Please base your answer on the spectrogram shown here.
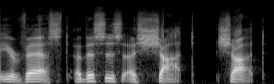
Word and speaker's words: Schott: tell us about your vest this is a shot shot it's as spell spelled s-c-h-o-t-t i think is how they spell it this is these are made in new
